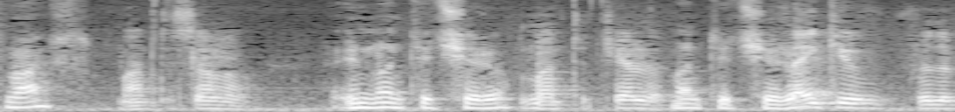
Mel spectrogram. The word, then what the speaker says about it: Monticello: Monticello. Thank you for the pronunciation correction.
